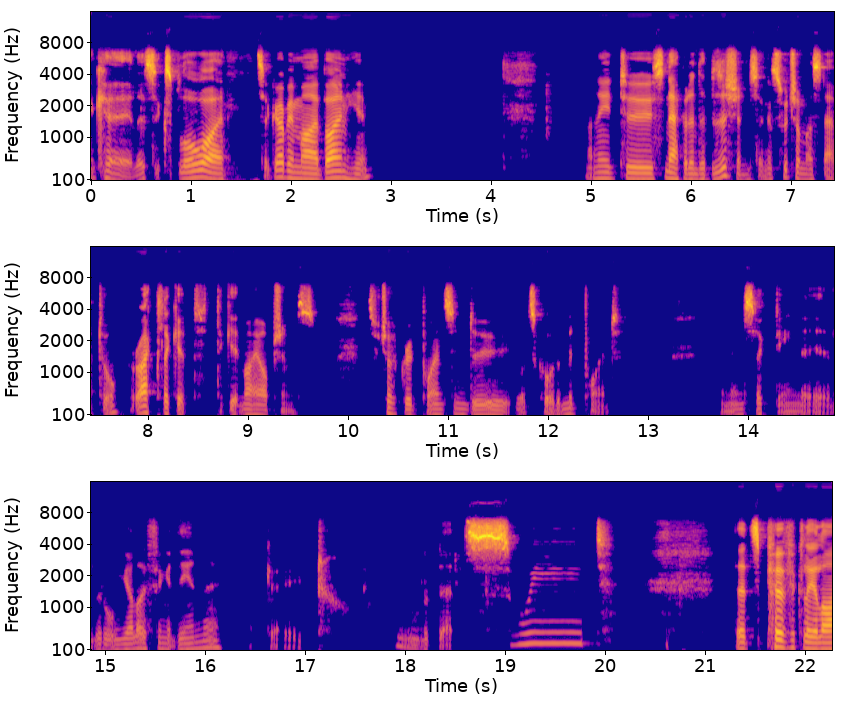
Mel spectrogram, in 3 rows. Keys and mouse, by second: 0.5 alt+middle click, 1.4 alt+middle click, 2.6 alt+middle click, 3.7 click, 4.6 alt+middle click, 6.9 click, 7.8 right click, 8.8 click, 16.0 click, 17.6 alt+middle click, 18.4 w, 18.9 alt+middle click, 20.5 click, 20.7 alt+middle click, 21.4 alt+middle click.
